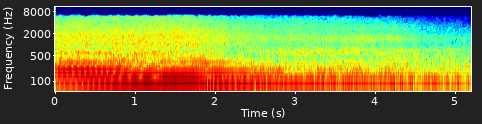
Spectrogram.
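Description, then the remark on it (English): A car engine revs loudly with rising harmonic tones, then the roar settles into a steady, rumbling drive as the vehicle pulls away and keeps moving, with no voices. “Well, listen, why don't I, give you a lift, and then we can talk about this state business in the car.”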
